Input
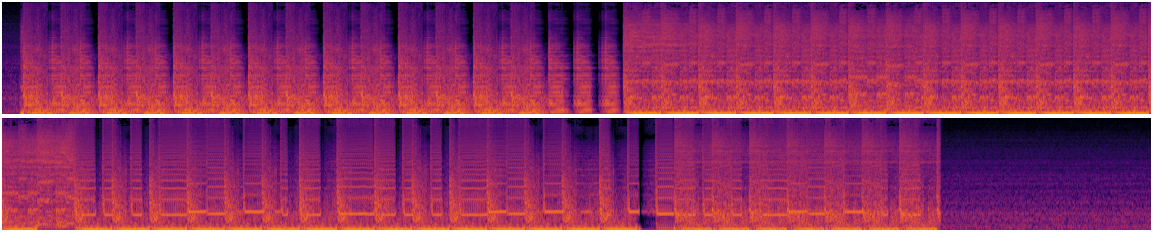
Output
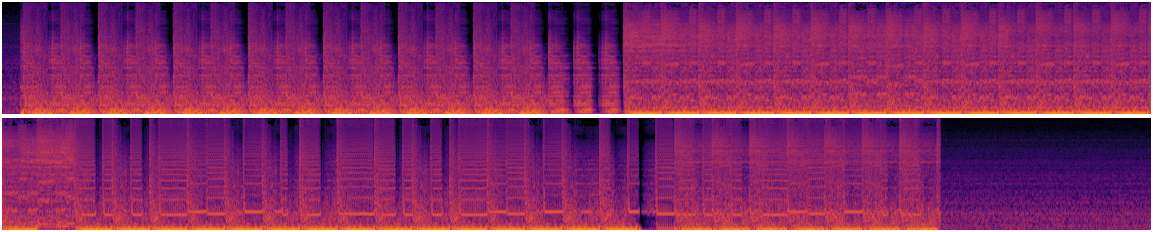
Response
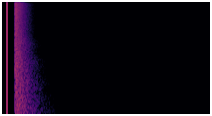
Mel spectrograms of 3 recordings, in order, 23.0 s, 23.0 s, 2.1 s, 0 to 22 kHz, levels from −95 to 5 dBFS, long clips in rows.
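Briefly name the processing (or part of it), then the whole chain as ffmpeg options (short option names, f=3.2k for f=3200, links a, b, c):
one-band saturation: -filter_complex "[0:a]asettb=1/sr,asplit=3[a][b][c];[a]atrim=end=10.064[d];[b]atrim=start=10.06:end=11.68,asetpts=PTS-STARTPTS,afade=t=in:d=0.004:c=qsin,afade=t=out:st=1.616:d=0.004:c=qsin,equalizer=f=6k:t=o:w=0.46:g=-5.5[e];[c]atrim=start=11.676[f];[d][e]acrossfade=d=0.004:c1=hsin:c2=qsin[g];[g][f]acrossfade=d=0.004:c1=qsin:c2=hsin,acrossover=split=210|3100[h][i][j];[i]asoftclip=type=tanh:threshold=-34.5dB[k];[h][k][j]amix=inputs=3:normalize=0"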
